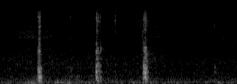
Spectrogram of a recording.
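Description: A wooden skateboard clacking against asphalt three times, about half a second apart, as it is stepped on and worked underfoot.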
